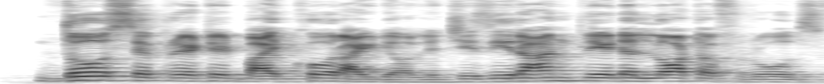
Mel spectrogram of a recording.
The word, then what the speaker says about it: Iran: Or to say it properly, Iran.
